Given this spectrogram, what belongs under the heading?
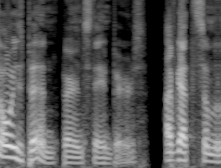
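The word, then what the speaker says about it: Berenstain: one huh how about uh how about the Burnstein bears and and it's actually Baron stain Bears yes it is Baron it's always been Baron stain Bears I've got some of the OG books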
